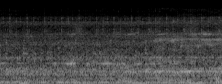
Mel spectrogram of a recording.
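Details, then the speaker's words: 2006 Mercedes CLS55 at idle just after Weistec 2.9 L supercharger install: steady, even idle with a faint fast ticking; sounds like an exhaust leak, possibly the block-off valve or supercharger, source unconfirmed. "Sounds like exhaust, huh? Yeah, it sounds like an exhaust leak, but Is it the block-off valve?"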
